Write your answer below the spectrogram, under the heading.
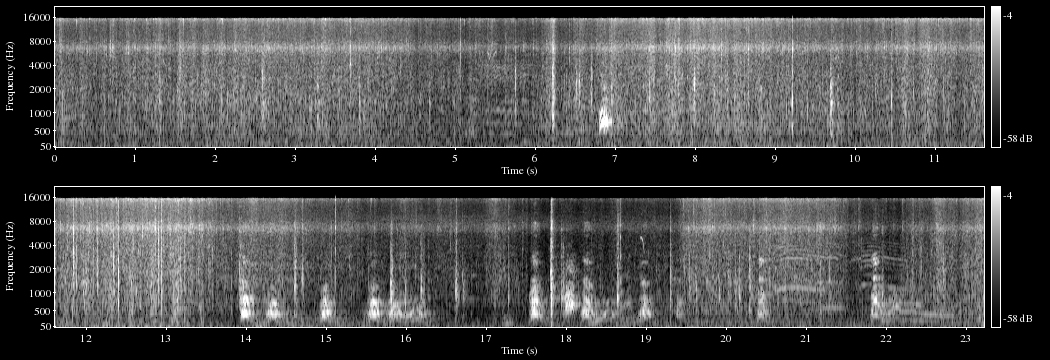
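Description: Leaves and twigs rustling as a cloth sack on a pole is pushed up among branches under a red ant nest, over a steady high hiss. Several short bleat-like animal calls come in the second half.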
